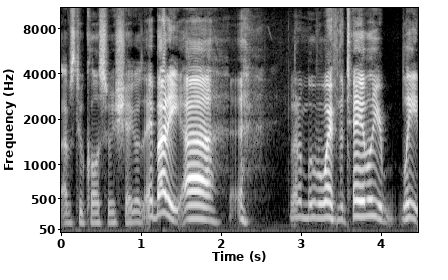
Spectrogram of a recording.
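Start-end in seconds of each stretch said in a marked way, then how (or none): 1.0-4.5 very loud, pitched-up yell. Retelling being told to move away from a merch table: imitating someone yelling. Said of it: "yelled at me".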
